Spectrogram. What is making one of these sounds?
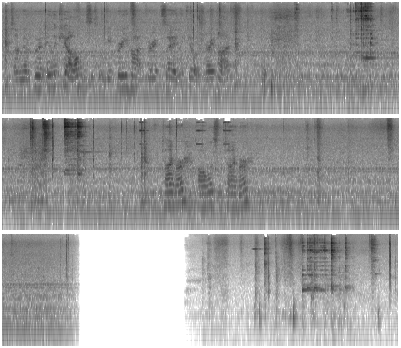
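A metal kiln door clanks open and shut.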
